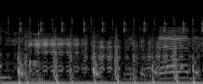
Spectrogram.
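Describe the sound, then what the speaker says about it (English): Minecraft sheep bleat repeatedly, close and clear, with a steady low game hum underneath. "Oh, look at that. Sheep right here."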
